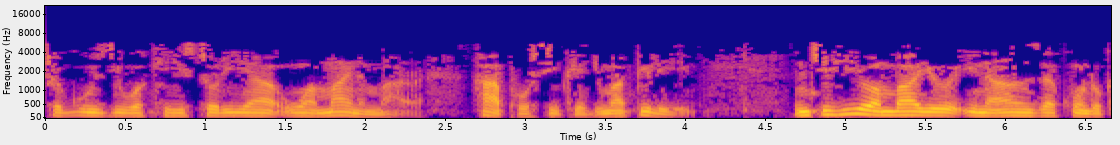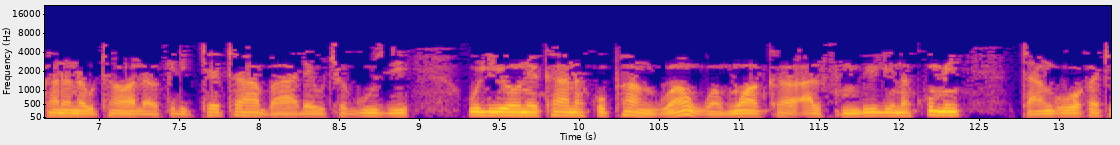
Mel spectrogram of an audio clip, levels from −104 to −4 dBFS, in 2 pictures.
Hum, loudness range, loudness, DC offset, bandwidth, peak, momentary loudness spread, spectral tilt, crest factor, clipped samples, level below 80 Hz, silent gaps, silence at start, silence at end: none; 5 LU; -21 LUFS; under 0.1%; 5.8 kHz; -2 dBFS; 11 LU; -6.5 dB/octave; 18 dB; under 0.1%; -50 dBFS; none; 0 s; 0 s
